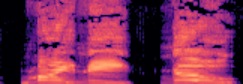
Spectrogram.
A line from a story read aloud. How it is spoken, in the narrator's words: shouted Ron through his gag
